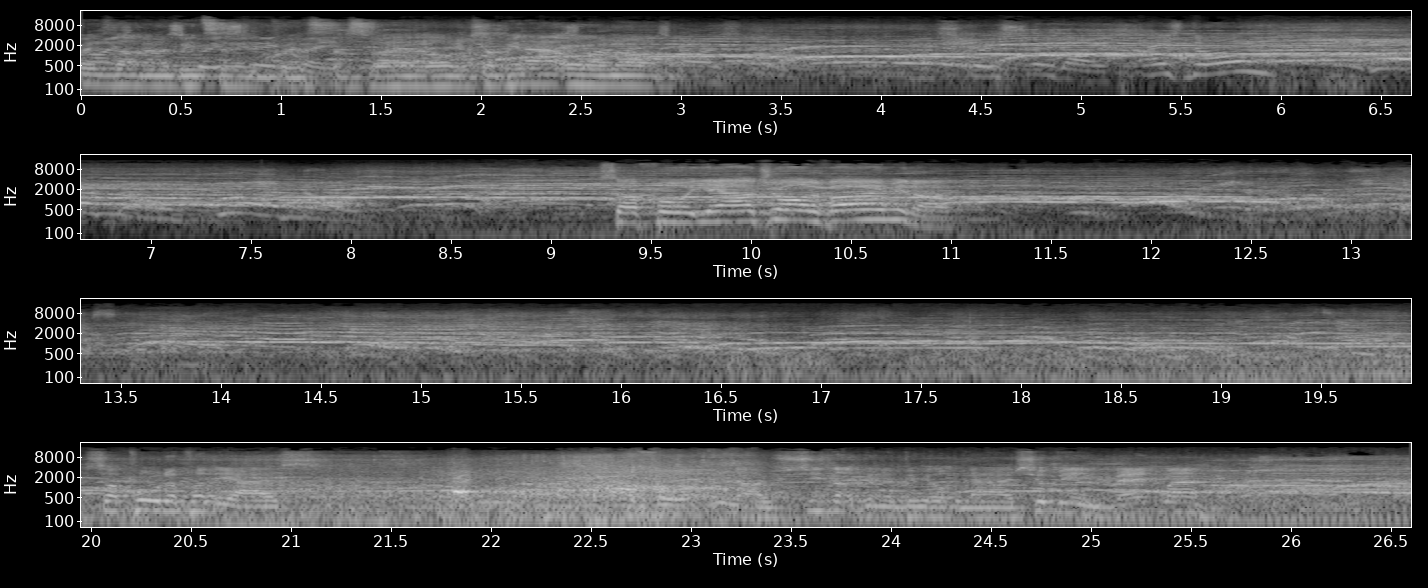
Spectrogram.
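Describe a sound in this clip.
A man sings into a microphone over a live band.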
